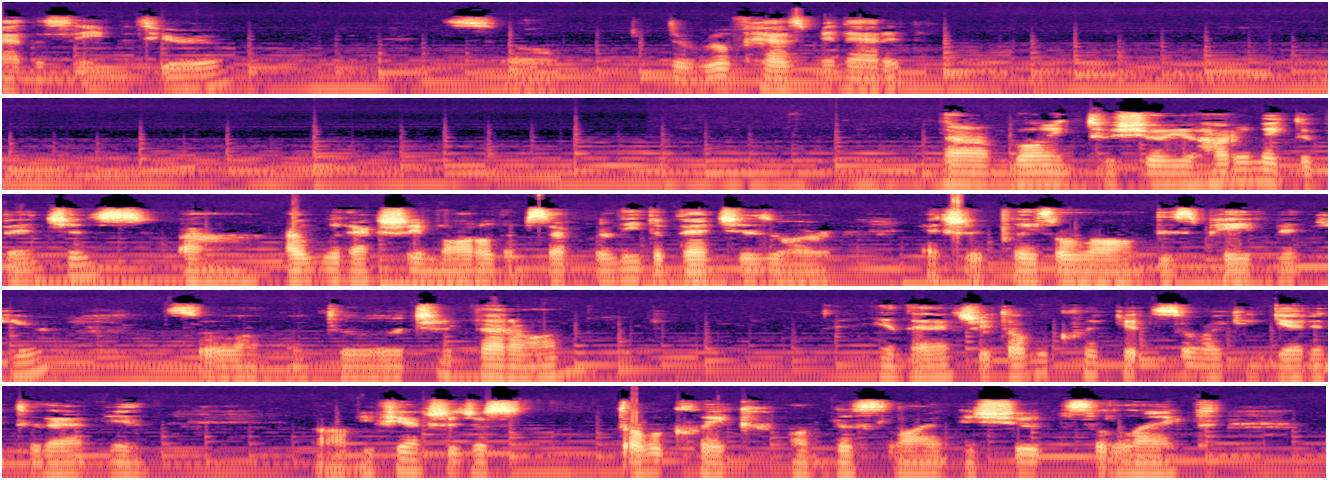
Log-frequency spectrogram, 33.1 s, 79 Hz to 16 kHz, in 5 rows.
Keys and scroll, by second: 1.9 space, 2.3 Escape.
